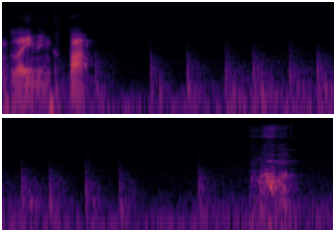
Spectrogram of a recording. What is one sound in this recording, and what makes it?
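Footsteps tread steadily across a wooden floor.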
